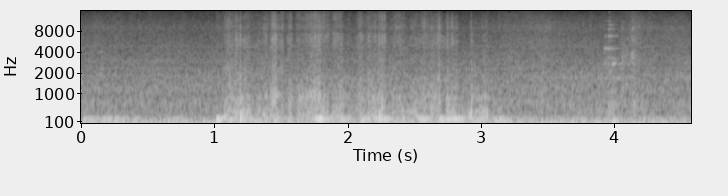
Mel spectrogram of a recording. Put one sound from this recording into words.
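Objects knock and clatter softly on a desk.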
